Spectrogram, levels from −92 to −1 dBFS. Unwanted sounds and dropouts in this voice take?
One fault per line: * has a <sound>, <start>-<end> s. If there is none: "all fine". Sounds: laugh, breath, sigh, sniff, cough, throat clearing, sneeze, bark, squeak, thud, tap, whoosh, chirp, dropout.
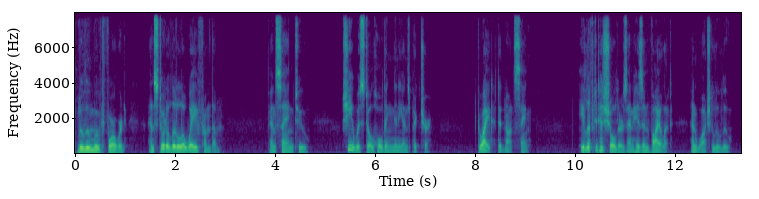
all fine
